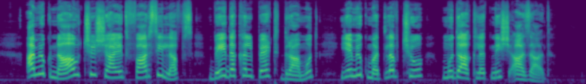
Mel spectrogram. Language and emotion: Kashmiri, neutral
